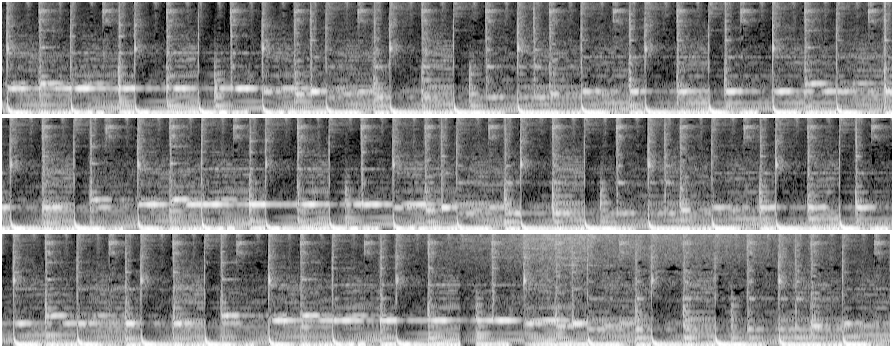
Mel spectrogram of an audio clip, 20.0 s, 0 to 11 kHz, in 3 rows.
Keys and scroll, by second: 2.4 x, 15.9 space.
